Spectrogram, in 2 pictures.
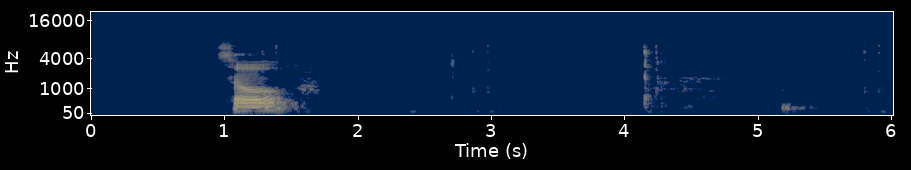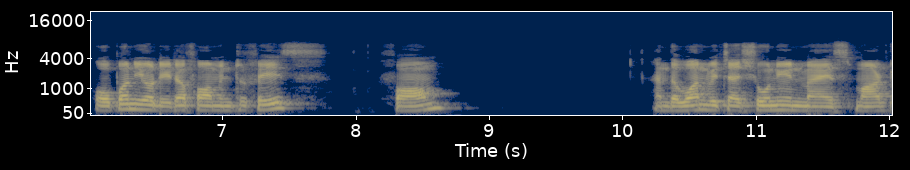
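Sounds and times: faint computer mouse clicks: 2.7 - 3.1, 5.2 - 6.0, 7.9 - 8.2.

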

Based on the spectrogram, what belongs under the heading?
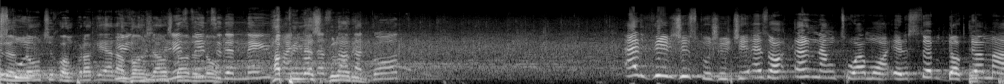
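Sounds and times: congregation applauding: 1.1 - 8.6.

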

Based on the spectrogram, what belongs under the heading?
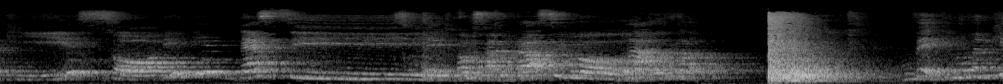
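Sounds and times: balloon bursting: 7.6 - 8.9.

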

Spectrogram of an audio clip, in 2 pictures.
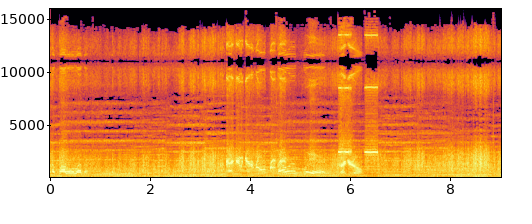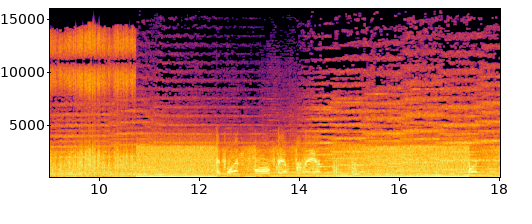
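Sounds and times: static hiss: 0.0 - 10.8
garbled radio voices: 3.4 - 6.7, 12.4 - 15.5
short high beeps: 5.8 - 6.7.

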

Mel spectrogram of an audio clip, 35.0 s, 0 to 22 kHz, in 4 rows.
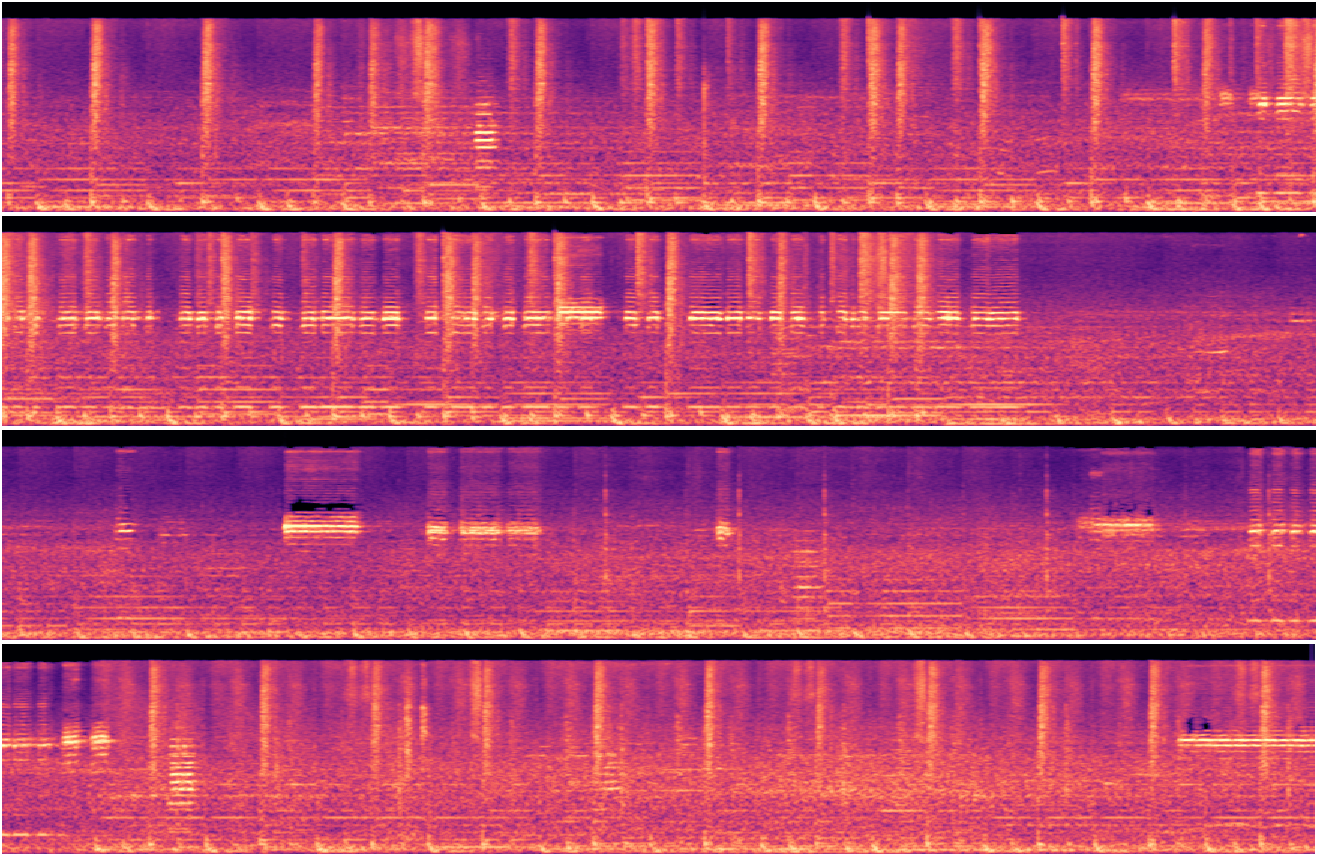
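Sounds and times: background music: 0.0 - 35.0
vehicle horn honks: 3.2 - 3.4, 24.7 - 27.7, 34.1 - 35.0.

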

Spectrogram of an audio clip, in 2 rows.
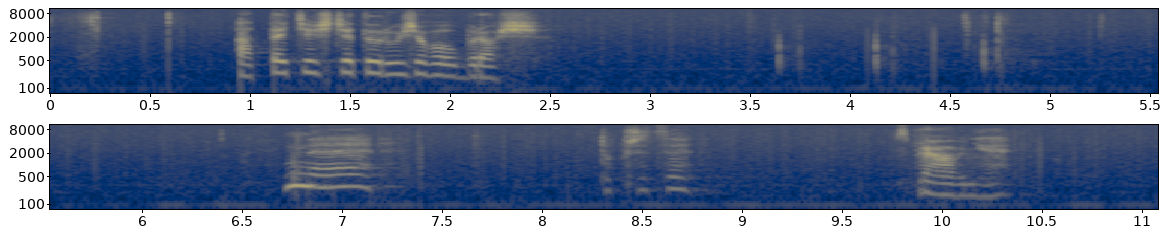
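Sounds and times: faint steady hum: 0.0 - 11.0
faint taps and clicks: 3.5 - 5.4.

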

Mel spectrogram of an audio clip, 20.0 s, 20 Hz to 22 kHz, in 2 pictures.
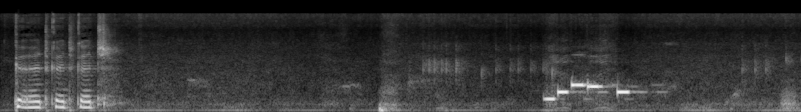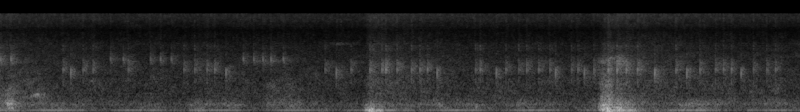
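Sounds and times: faint short high sounds: 6.8 - 8.5.

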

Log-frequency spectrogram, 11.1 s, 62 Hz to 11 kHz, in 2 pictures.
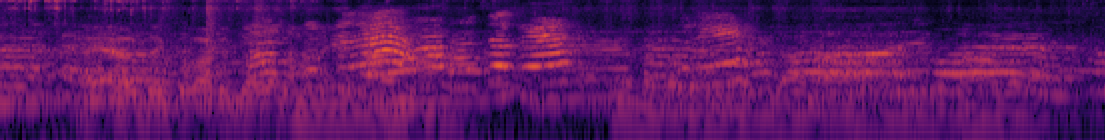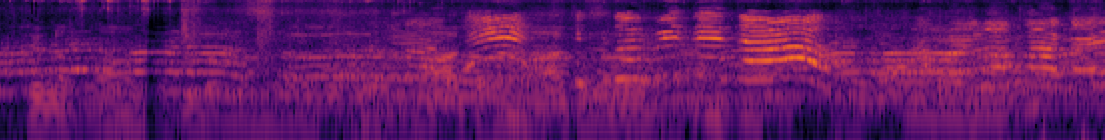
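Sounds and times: adults and children talking: 0.0 - 11.0.

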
